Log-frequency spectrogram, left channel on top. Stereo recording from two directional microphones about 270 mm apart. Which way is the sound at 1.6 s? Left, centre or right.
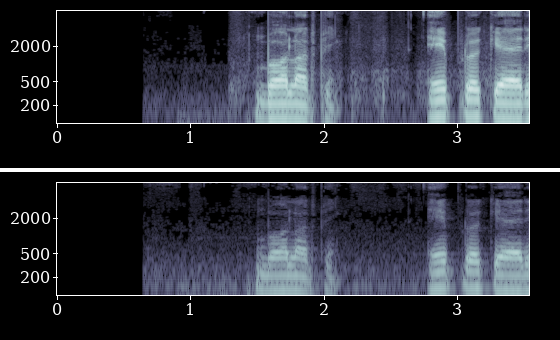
Left.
